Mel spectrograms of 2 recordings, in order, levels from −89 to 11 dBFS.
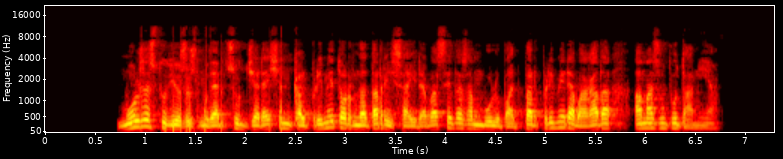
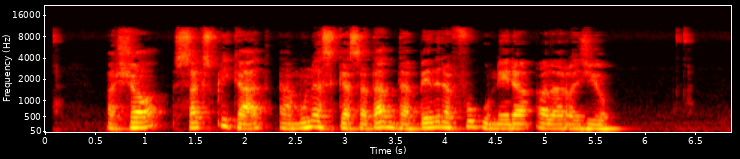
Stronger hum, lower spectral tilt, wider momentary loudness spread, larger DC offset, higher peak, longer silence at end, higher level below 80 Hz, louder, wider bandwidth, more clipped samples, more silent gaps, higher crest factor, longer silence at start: neither; about the same, -6 dB/octave vs -5 dB/octave; about the same, 7 LU vs 7 LU; neither; about the same, -8 dBFS vs -6 dBFS; first, 0.6 s vs 0.45 s; about the same, -56 dBFS vs -60 dBFS; about the same, -23 LUFS vs -23 LUFS; about the same, 11 kHz vs 11.5 kHz; neither; neither; about the same, 16 dB vs 18 dB; first, 0.75 s vs 0.1 s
